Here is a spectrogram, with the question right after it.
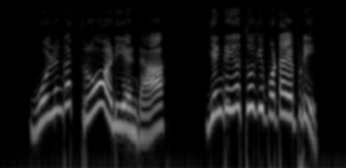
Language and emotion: Tamil, angry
